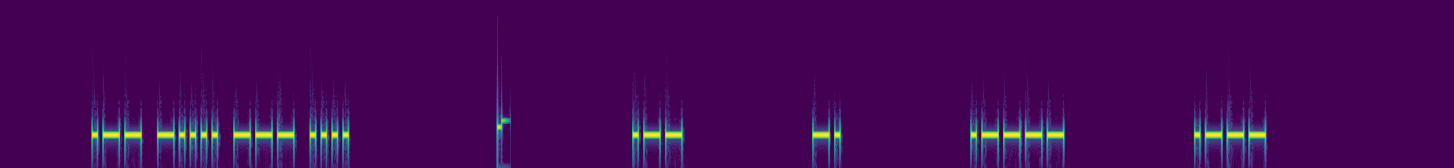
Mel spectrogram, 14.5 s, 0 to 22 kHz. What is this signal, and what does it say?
Morse code, heard as a keyed tone, about 21 wpm, spaced as for 9 wpm, 700 Hz. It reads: W6OH WN1J
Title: USA Call Signs - 4 Characters - 8x Character Spacing - 22wpm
